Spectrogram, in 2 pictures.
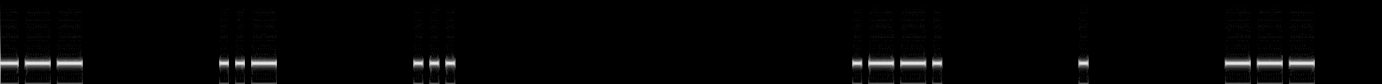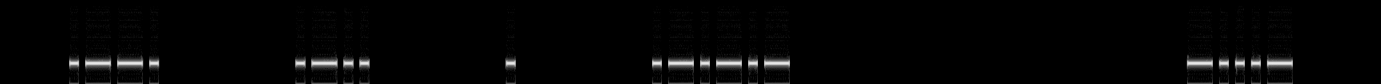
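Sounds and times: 
morse code at 5 wpm: 0:00.0 - 0:00.8, 0:02.2 - 0:02.8, 0:04.2 - 0:04.6, 0:08.5 - 0:09.4, 0:12.3 - 0:13.2, 0:14.5 - 0:15.4, 0:16.8 - 0:17.6, 0:20.4 - 0:21.8, 0:25.7 - 0:26.8.

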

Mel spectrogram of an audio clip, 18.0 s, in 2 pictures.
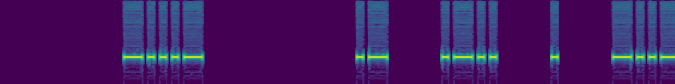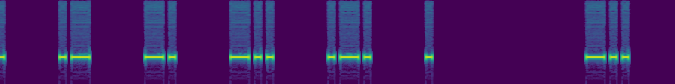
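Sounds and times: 
morse code at 5 wpm: 0:01.7 - 0:02.8, 0:04.8 - 0:05.2, 0:05.9 - 0:06.7, 0:08.2 - 0:09.1, 0:09.8 - 0:10.3, 0:11.0 - 0:11.4, 0:12.1 - 0:12.7, 0:13.4 - 0:14.0, 0:16.8 - 0:17.4.

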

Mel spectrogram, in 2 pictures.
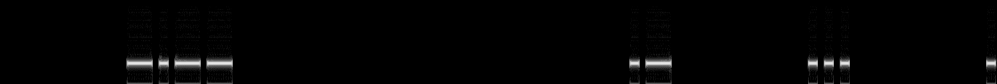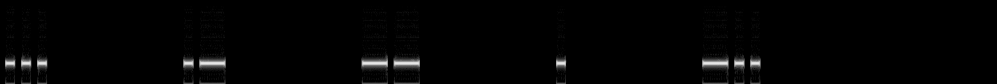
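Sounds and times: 
morse code at 5 wpm: 0:01.3 - 0:02.4, 0:06.3 - 0:06.8, 0:08.1 - 0:08.5, 0:09.9 - 0:10.5, 0:11.8 - 0:12.2, 0:13.6 - 0:14.2, 0:17.0 - 0:17.6.

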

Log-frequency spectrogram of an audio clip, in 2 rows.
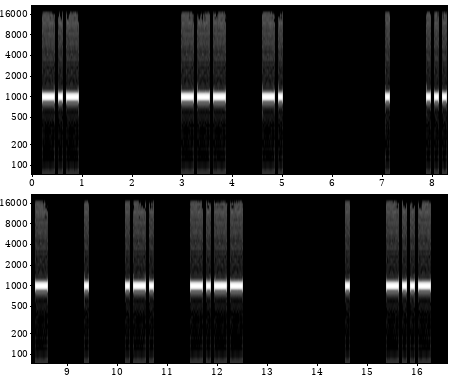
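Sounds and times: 
morse code at 5 wpm: 0:00.2 - 0:01.0, 0:03.0 - 0:03.9, 0:04.6 - 0:05.0, 0:07.9 - 0:08.6, 0:10.2 - 0:10.8, 0:11.5 - 0:12.6, 0:15.4 - 0:16.3.

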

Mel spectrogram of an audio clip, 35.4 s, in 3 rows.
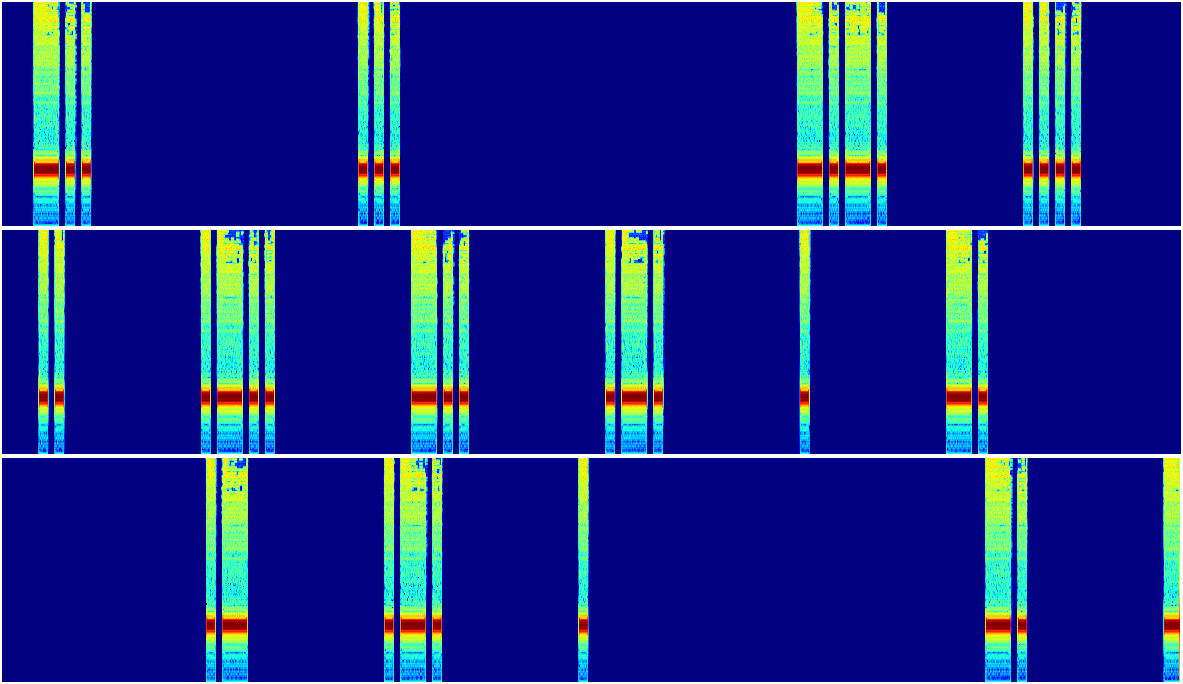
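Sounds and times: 
morse code at 5 wpm: 0:00.3 - 0:00.9, 0:03.6 - 0:04.0, 0:08.0 - 0:08.9, 0:10.2 - 0:10.8, 0:12.2 - 0:12.4, 0:13.8 - 0:14.6, 0:15.9 - 0:16.5, 0:17.8 - 0:18.4, 0:21.2 - 0:21.7, 0:25.6 - 0:26.1, 0:27.4 - 0:28.0, 0:33.4 - 0:33.9, 0:35.2 - 0:35.3.

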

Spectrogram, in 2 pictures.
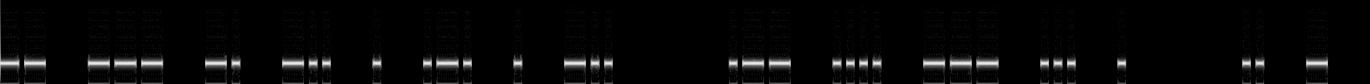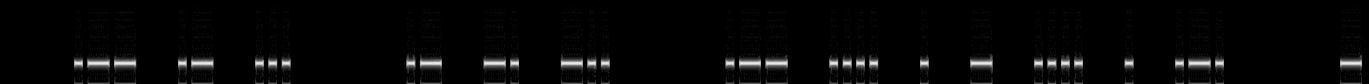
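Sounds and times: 
morse code at 5 wpm: 0:00.0 - 0:04.8, 0:05.6 - 0:06.2, 0:07.4 - 0:10.8, 0:12.4 - 0:13.3, 0:14.4 - 0:16.6, 0:17.8 - 0:19.8, 0:21.0 - 0:26.0, 0:27.1 - 0:27.3.

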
